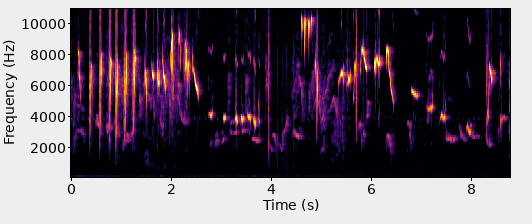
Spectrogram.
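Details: Chattering sunbird song, used as a lure to set a caged bird singing, filmed on a phone: fast, high, scratchy twitters and thin slurred whistles in a continuous run, over low background hum.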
